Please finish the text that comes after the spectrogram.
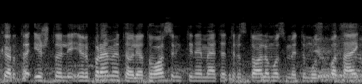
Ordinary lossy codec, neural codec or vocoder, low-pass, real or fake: Opus, 24 kbps; none; 7.2 kHz; real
